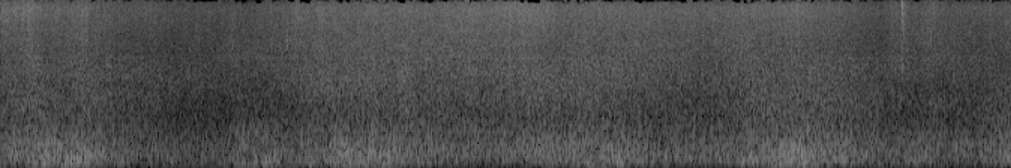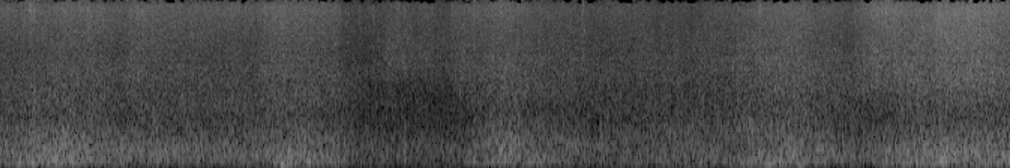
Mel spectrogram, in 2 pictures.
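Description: Sea waves washing ashore, the surf swelling and easing every few seconds, with wind buffeting the microphone.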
